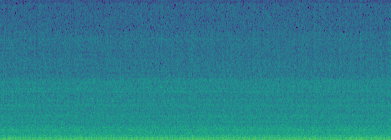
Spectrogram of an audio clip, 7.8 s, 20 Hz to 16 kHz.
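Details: 1962 Land Rover Series 2A 109, 2.25L diesel: warm idle not quite even with occasional stumbles; smooth when cold, misses and jerks once warmed up; cause unknown.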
